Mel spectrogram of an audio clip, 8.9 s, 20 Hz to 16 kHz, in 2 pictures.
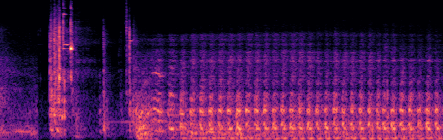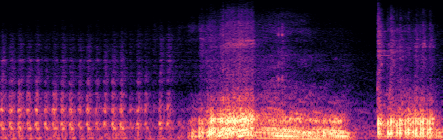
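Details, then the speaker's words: BMW E36 drift car, hard start: engine cranks, catches and settles into a pulsing, slightly lumpy idle before a couple of blips; previously logged cylinder six, cylinder five and random misfires, running rich and flooding, cause not confirmed. "This how it was running yesterday. Cylinder six misfire. Random misfire Cylinder five misfire."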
